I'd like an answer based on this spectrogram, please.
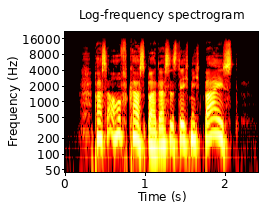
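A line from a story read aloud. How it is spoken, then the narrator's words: Child calling excitedly. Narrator (German): ruft ein Kind aufgeregt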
